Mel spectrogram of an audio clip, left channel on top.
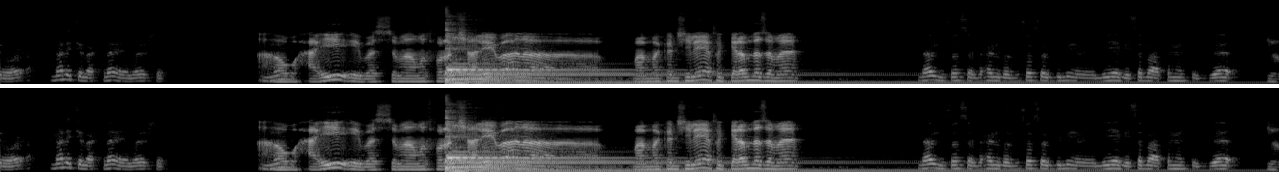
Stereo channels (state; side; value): quieter; left; 3.0 dB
